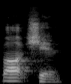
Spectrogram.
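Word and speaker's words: Berkshire: Highline does that scare anybody else um it's pronounced barking mad because I live in Reading bark Shar okay got it all right barking okay um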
